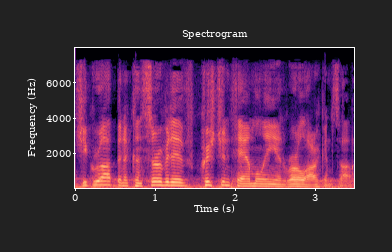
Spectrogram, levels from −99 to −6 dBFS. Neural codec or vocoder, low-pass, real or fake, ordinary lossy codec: codec, 16 kHz, 4.8 kbps, FACodec; 7.2 kHz; fake; AAC, 32 kbps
